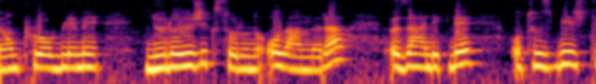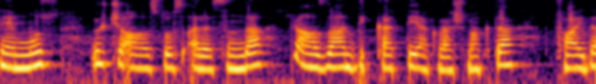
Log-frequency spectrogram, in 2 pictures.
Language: Turkish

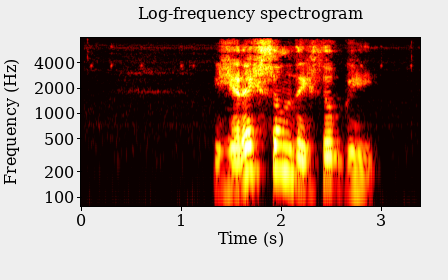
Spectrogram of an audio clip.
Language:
Kabyle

